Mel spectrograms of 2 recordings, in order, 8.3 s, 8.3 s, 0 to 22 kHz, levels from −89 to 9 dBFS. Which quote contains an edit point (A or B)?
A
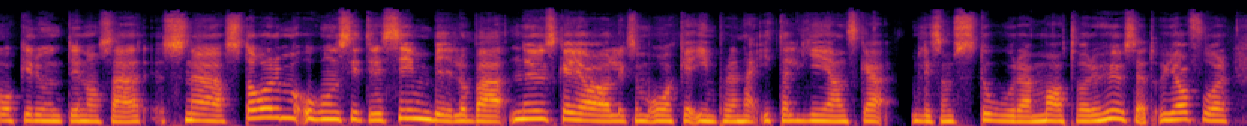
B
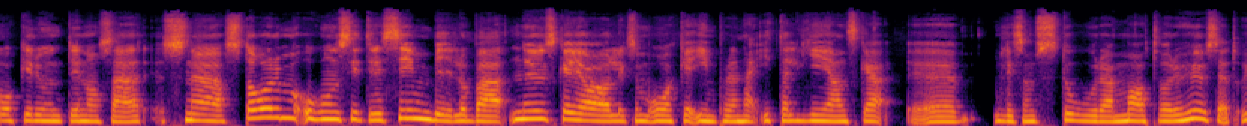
A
